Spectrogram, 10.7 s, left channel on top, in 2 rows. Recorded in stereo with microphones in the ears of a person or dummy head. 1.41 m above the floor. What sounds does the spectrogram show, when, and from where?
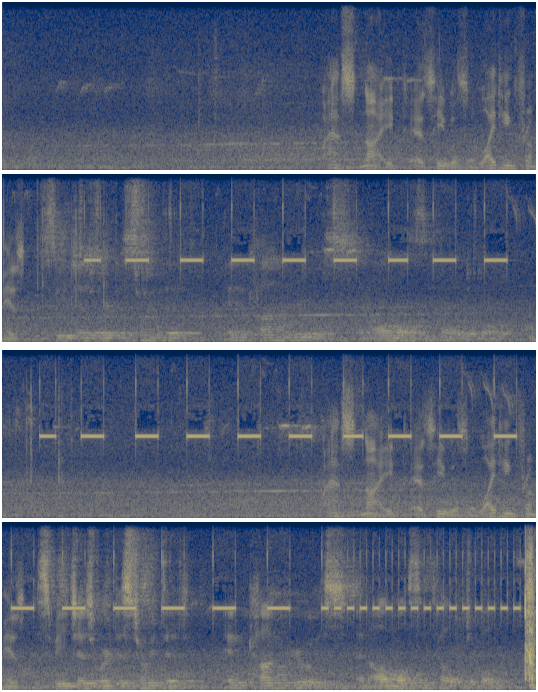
3.2 s a man speaking: 15° left (ahead or behind), 1.0 m
5.7 s a man speaking: 40° right (ahead or behind), 8.5 m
